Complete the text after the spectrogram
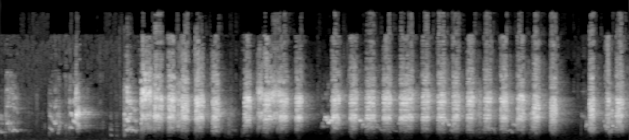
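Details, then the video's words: Budgie chattering in a fast series of harsh, clipped squawks, roughly four or five per second, after a softer opening trill; steady and insistent, with no other sounds. "BUDGIE CHIRPING SOUNDS"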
